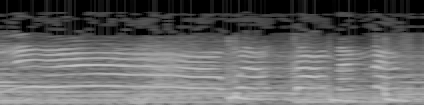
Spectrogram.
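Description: Recorded pop-soul song: a woman's lead vocal holds one high note that swells and falls over about a second, then moves into shorter sliding phrases over a steady band backing.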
